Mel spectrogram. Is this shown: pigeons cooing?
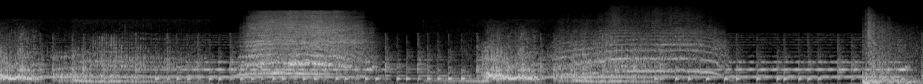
no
